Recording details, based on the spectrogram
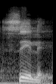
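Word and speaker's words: sale: Spelling ध्यान रखिए। और एस ए एल इ सेल का मतलब बिक्री होता है। क्या होता है? बिक्री होता है। ठीक है? सेल।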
